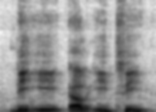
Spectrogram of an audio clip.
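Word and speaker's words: דלת: As the door dalit, the dalit, four, that's the number four in Hebrew is pronounced the dalit, Delet.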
